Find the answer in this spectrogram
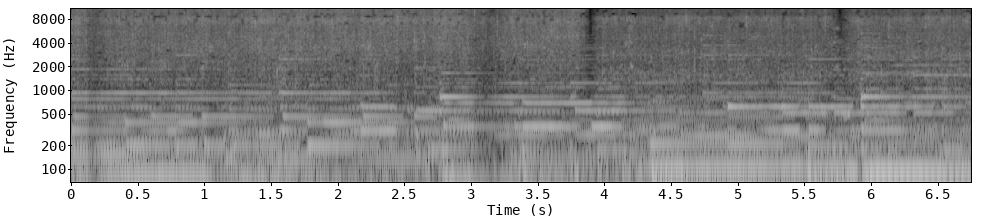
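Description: Background music with a steady bass line, over the hiss of chopped vegetables sizzling as they sauté in oil in a kadai.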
